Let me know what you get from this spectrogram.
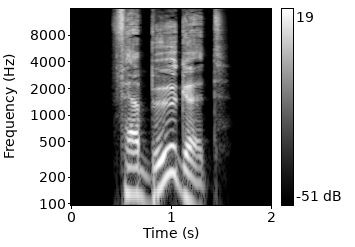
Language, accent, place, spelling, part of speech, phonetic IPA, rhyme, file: German, Germany, Berlin, verböget, verb, [fɛɐ̯ˈbøːɡət], -øːɡət, De-verböget.ogg
- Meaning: second-person plural subjunctive I of verbiegen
